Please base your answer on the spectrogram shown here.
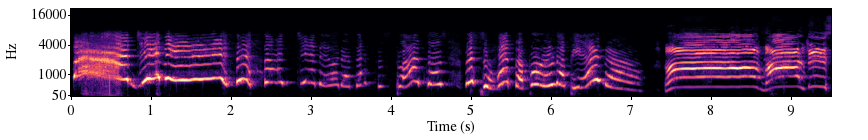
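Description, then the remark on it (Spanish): A woman screams in anguish, loud, a string of strained, wavering cries that breaks off briefly and then returns as a long, sustained wail, as a carnivorous plant grips her foot while she tries to escape. “Pero cuando los dos trataron de escapar, Ruth lanzó un grito de angustia.”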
